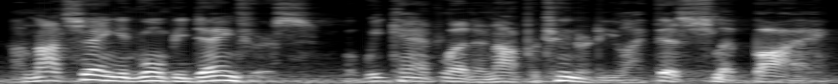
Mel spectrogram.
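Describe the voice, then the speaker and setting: Casting: male actor as calculating older intelligence boss for a video game, measured authority, mid-pitched, with noise behind him. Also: animated, close to an everyday voice. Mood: grave, urgent. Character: shadowy, calculating older male spymaster giving covert orders.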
